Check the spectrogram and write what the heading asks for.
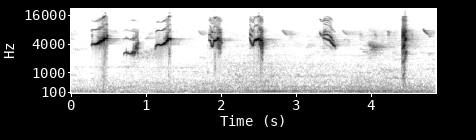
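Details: Female long-tailed shrike calling the male, giving loud squeaky chirps that rise, then drop sharply, spaced about half a second apart, with a final harsh note.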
